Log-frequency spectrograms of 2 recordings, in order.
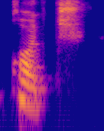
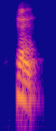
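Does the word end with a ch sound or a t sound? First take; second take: ch sound; t sound. First: The word ends with a ch sound. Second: The word ends with a t sound. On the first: The speaker calls it wrong. "Bukan coach" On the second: The speaker calls it right. "Ini bunyinya kot"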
